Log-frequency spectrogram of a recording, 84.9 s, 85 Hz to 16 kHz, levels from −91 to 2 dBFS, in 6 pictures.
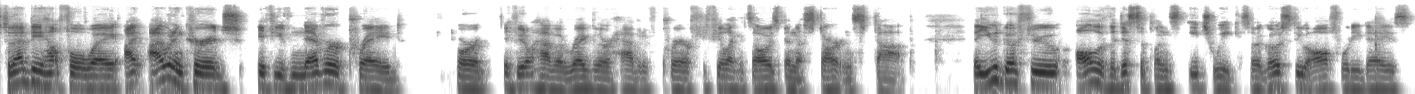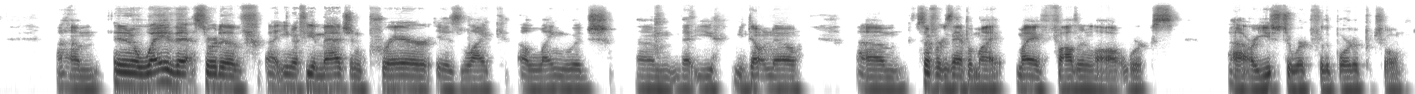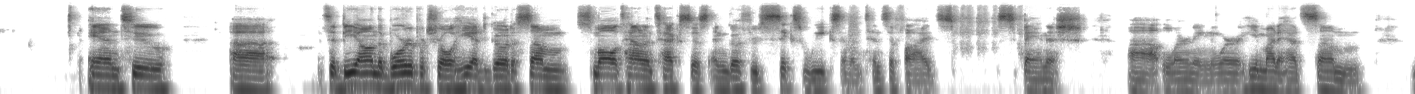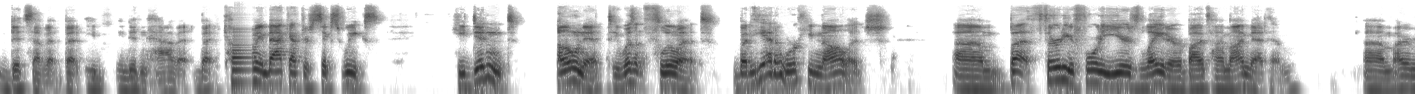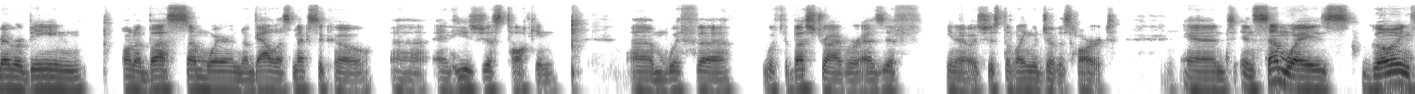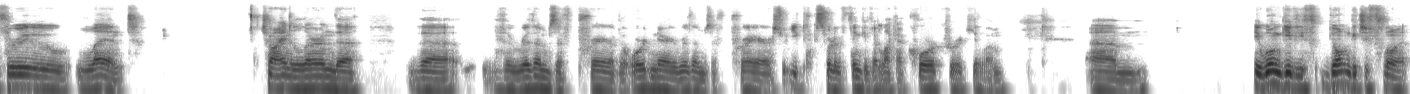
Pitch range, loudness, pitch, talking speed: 100-125 Hz, -23 LUFS, 110 Hz, 175 wpm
